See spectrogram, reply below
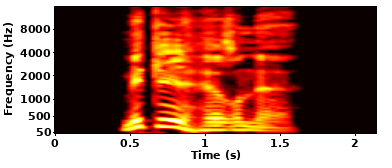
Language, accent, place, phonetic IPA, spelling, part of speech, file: German, Germany, Berlin, [ˈmɪtl̩ˌhɪʁnə], Mittelhirne, noun, De-Mittelhirne.ogg
- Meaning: nominative/accusative/genitive plural of Mittelhirn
